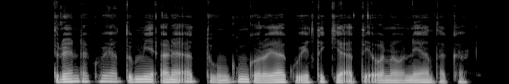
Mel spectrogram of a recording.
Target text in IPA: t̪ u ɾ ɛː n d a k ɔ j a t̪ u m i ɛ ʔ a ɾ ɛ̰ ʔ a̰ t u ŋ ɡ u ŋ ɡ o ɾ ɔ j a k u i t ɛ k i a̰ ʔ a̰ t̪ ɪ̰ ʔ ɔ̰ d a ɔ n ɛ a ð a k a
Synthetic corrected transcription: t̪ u ɾ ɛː n d a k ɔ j a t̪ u m i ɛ ʔ a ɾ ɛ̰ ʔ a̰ t u ŋ ɡ u ŋ ɡ ɔ ɾ ɔ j a k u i t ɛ k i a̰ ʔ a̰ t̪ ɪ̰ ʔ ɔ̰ n a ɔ n ɛ a ð a k a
